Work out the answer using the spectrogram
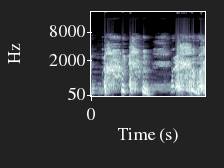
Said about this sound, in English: Shit. Okay, well, I'm not coughing up blood, so that's good.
